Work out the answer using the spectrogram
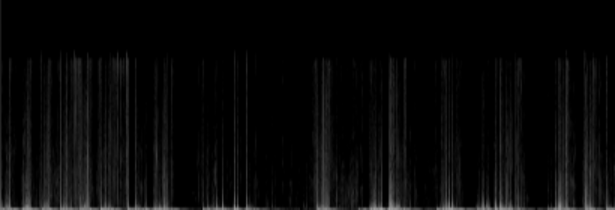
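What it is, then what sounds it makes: Silicone microphone ear scraped with dot stick. A metal-tipped dot stick with a wooden handle scratches inside the soft, hollow canal of a pinkish-white silicone binaural microphone ear. Dense bursts of muffled, low rumbling scrapes and thumps come in clusters separated by brief silent pauses.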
